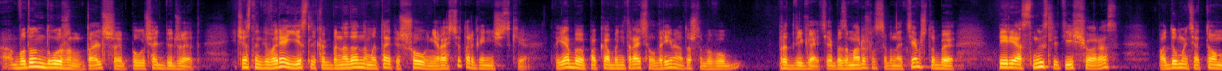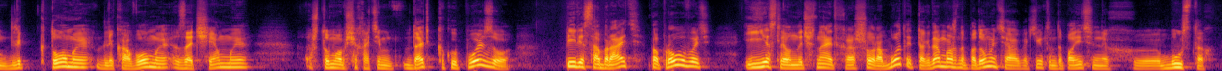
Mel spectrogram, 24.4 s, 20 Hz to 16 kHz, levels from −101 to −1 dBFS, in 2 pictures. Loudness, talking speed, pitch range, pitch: -16 LUFS, 185 wpm, 120-155 Hz, 135 Hz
